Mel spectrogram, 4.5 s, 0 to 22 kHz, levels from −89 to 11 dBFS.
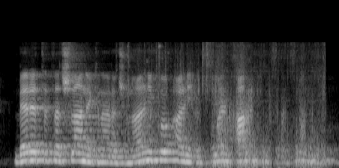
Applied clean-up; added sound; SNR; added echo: neural separator model SepFormer DNS4.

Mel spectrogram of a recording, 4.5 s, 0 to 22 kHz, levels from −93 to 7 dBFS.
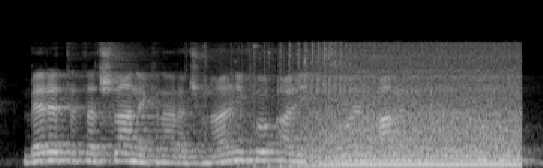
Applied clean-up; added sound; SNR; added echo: none; Engine starting; -3 dB; reverberation time 0.7 s.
